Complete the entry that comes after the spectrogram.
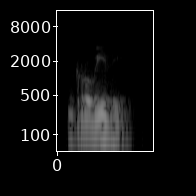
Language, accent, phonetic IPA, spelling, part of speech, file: Catalan, Valencia, [ruˈbi.ði], rubidi, noun, LL-Q7026 (cat)-rubidi.wav
- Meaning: rubidium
